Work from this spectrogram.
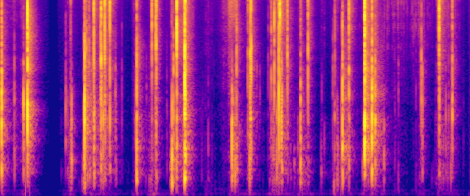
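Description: A full paper cane sugar bag, held upright, is pressed and crinkled with fingertips and long nails. The result is a series of short, dry crinkling and crackling bursts, bright and papery with almost no low end, separated by brief pauses. Each burst stops quickly without ringing.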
